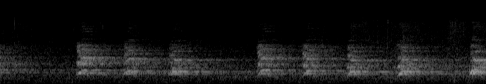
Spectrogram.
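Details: Zakko, a Swedish moose-hunting dog, holding a cow moose and her calf at bay, gives steady barks roughly every half second in two short bursts, sounding a little distant in a still outdoor setting.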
